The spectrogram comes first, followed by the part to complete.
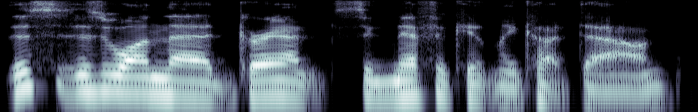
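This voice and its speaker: A man's voice: mid-range voice, sing-song, measured pace, a bit bright, no echo, studio quality. A man co-hosting a podcast in casual chat about a record, musing aloud and trailing off with fillers. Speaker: podcast co-host.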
